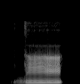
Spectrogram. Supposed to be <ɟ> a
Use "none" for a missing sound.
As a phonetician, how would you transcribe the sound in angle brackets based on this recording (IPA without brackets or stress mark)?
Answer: d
